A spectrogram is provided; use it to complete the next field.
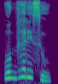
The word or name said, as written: ಒಗ್ಘರಿಸು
